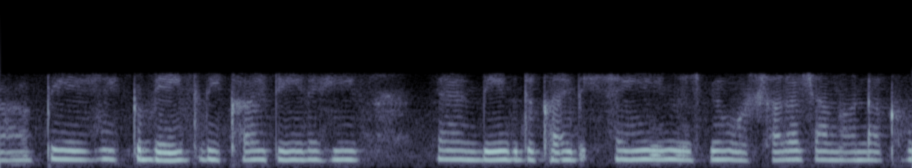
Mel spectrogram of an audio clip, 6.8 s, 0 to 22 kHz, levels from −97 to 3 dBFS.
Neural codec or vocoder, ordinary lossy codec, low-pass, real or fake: codec, 16 kHz, 1.1 kbps, Voila-Tokenizer; none; 3.6 kHz; fake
